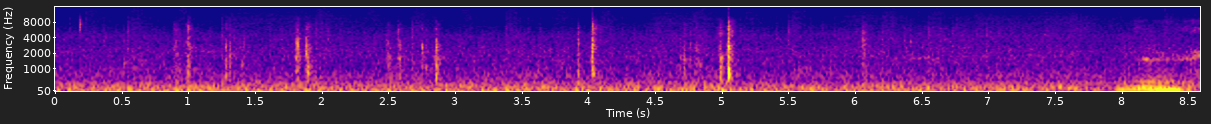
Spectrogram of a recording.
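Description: Computer keyboard keys clicking as a search term is typed, in a few short clusters over the first five seconds, over a steady low background hum.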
